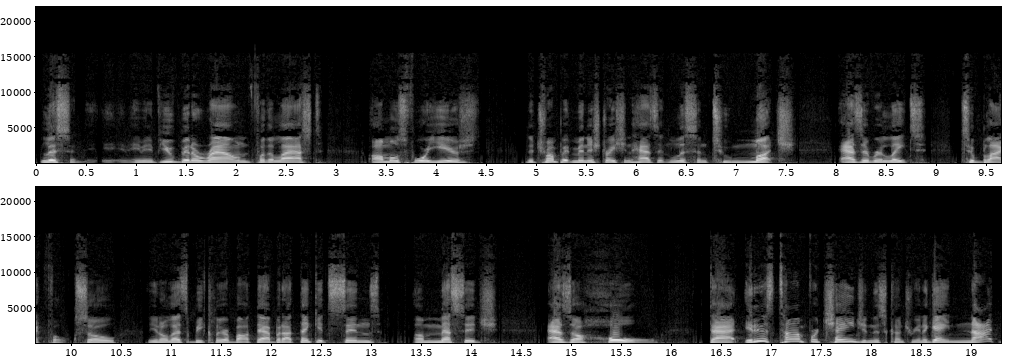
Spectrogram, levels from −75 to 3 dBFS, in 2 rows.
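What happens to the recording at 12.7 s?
At 12.7 s the speech carries a grainy distortion that tracks the sound. It runs through the whole clip. The likely cause is low bit depth without dither: rounding to about 8 bits. The error sits roughly 40 dB below the signal, so quiet stretches turn gritty.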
